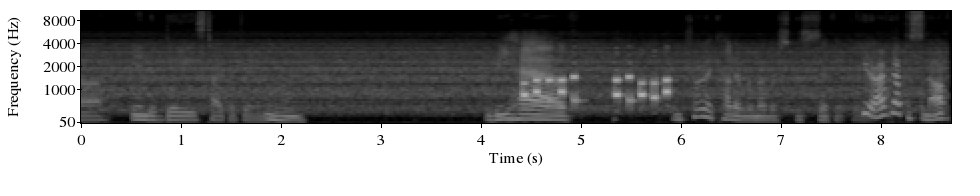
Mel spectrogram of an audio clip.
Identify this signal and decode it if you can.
DTMF, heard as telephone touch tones, dialled by machine, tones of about 40 ms, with hum and speech in English. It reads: 70203 83740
